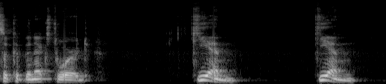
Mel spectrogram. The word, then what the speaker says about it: quién: Quién. Quién. In English, qui. It's not the same word. I'm just comparing phonetically. Quién. Qui. Qui. We blow out.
